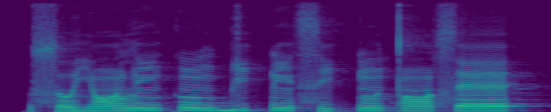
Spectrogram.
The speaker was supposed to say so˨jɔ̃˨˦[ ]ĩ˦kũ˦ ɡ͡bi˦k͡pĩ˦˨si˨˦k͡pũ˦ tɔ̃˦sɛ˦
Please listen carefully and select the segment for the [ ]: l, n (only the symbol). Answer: l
